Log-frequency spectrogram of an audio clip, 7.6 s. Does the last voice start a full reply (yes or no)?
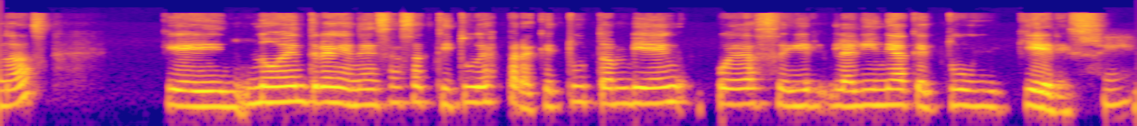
yes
